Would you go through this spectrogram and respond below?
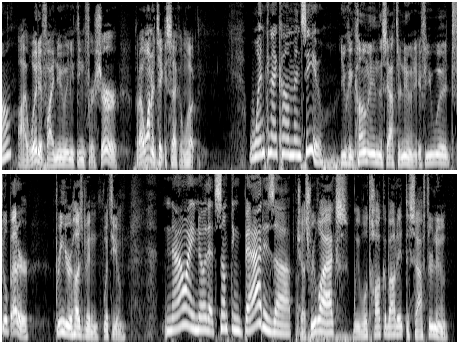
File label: Conversation, Discussing Test Results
